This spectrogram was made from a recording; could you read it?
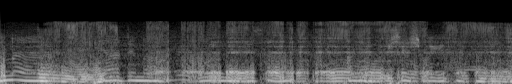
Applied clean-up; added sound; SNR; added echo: neural mask model Resemble Enhance denoiser.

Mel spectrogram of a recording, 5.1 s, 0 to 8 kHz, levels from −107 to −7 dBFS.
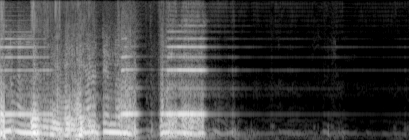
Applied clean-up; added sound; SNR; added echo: neural mask model RNNoise.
